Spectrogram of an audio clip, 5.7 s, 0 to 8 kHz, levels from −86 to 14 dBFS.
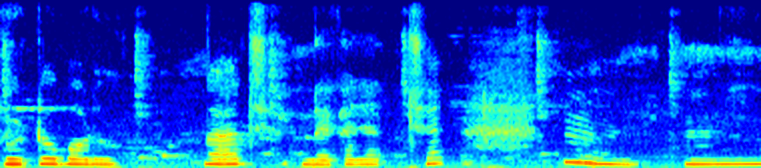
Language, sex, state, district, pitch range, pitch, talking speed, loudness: Bengali, female, Jharkhand, Sahebganj, 220-245 Hz, 225 Hz, 85 wpm, -17 LUFS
